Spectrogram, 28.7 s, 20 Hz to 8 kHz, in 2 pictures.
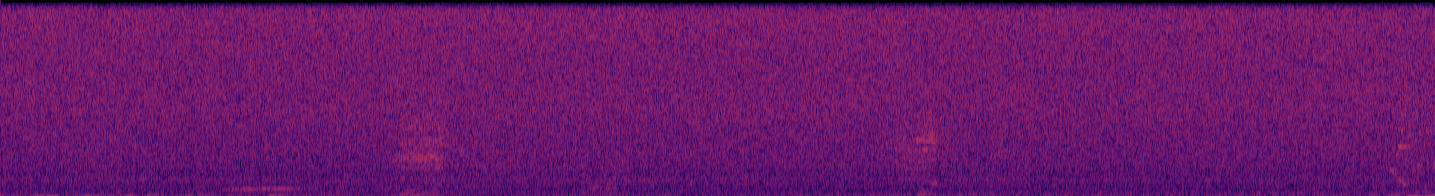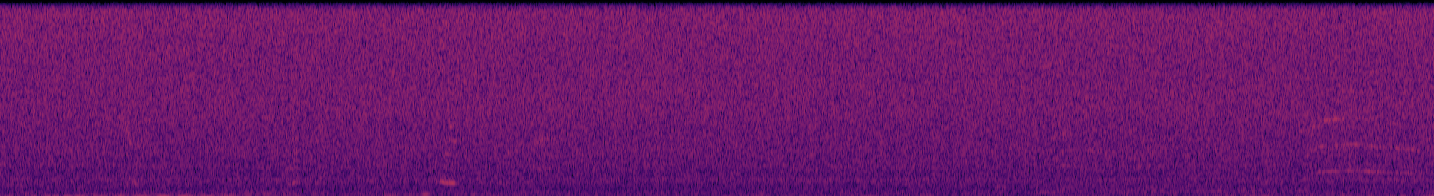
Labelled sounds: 4.1	4.4	humpback whale, 1.4 to 1.8 kHz
10.1	10.4	humpback whale, 2.2 to 2.5 kHz
27.5	28.3	humpback whale, 0.96 to 3.2 kHz

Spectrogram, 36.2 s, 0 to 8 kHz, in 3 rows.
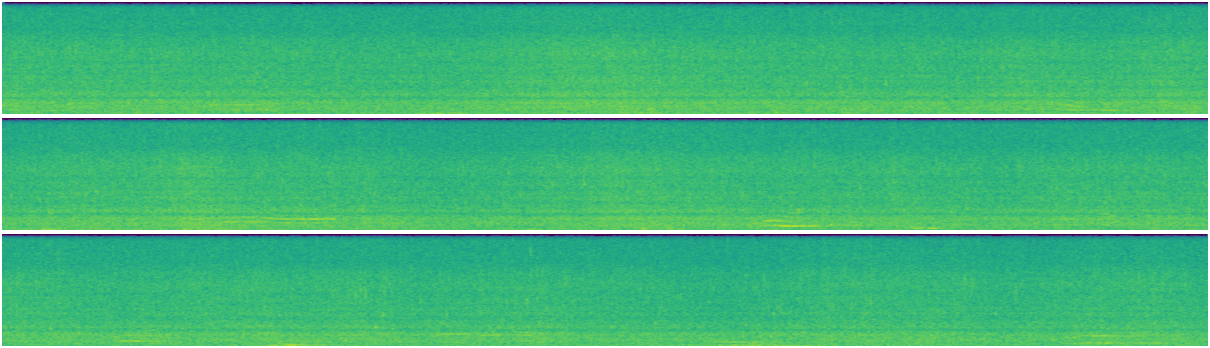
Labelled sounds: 14.7	15.4	humpback whale, 0.78 to 0.94 kHz

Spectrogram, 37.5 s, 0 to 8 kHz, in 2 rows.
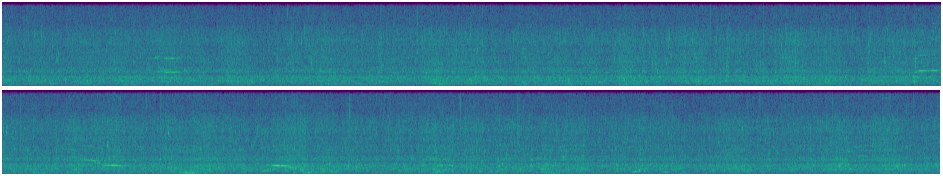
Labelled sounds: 3.2	3.6	humpback whale, 1.3 to 2.7 kHz
18.2	18.8	humpback whale, 1.3 to 1.6 kHz
20.4	21.2	humpback whale, 0.78 to 2.8 kHz
24.2	24.5	humpback whale, 0.78 to 0.94 kHz

